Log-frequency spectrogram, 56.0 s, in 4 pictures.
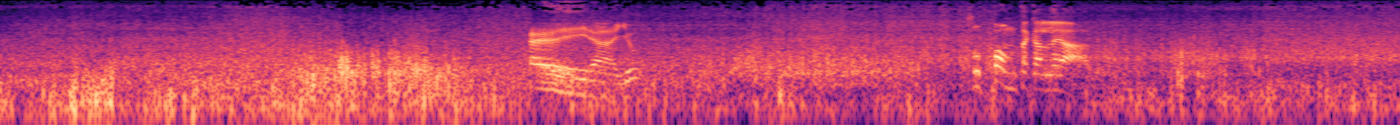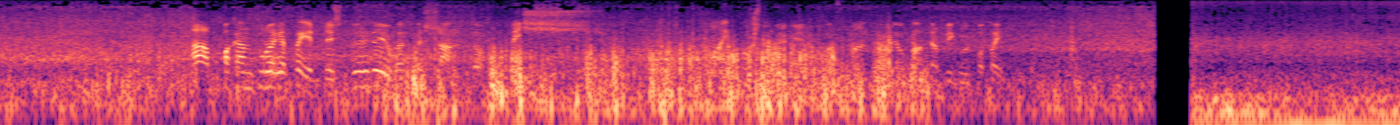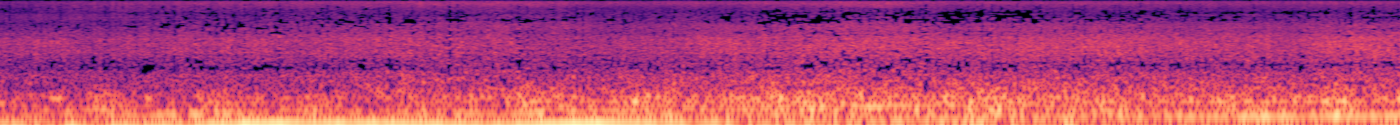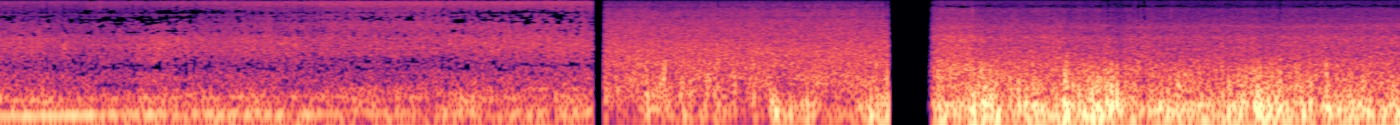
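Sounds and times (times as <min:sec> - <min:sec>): rush of floodwater: 0:00.0 - 0:56.0
low rumble: 0:25.9 - 0:45.0
rain heard inside car: 0:26.0 - 0:36.4.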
